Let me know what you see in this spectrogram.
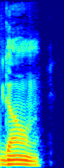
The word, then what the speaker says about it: Ghosn: It's called Wanted, The Escape of Carlos, I think it's pronounced Ghosn.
